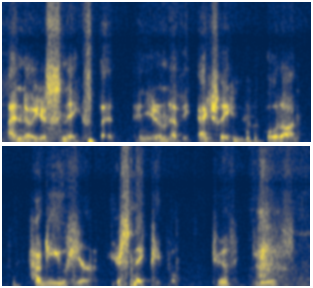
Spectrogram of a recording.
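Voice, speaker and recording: A man's voice: deep voice, a little fast, breathy edge, poor audio. A man playing a tabletop game with casual, joking banter. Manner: animated, joking.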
